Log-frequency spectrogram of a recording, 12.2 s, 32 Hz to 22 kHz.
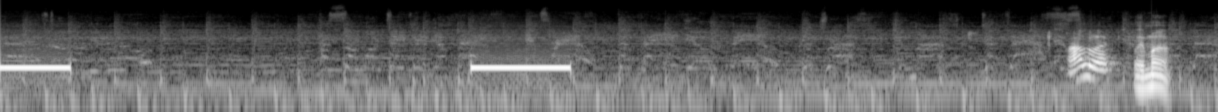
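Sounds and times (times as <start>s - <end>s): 
telephone ringback tone on an unanswered call: 0.0s - 0.7s, 4.7s - 5.7s
speech: 10.7s - 11.8s.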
